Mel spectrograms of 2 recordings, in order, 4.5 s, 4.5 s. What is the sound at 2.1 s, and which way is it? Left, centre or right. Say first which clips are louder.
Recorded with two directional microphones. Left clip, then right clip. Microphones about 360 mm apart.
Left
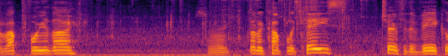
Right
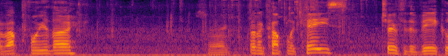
Speech: left 5 dB; centre.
